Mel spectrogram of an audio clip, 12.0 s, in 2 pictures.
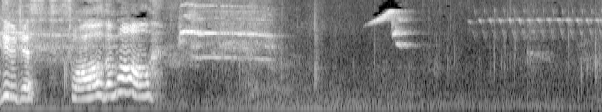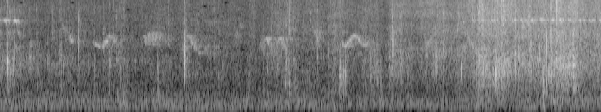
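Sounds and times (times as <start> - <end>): small bird chirps: 3.6 - 9.8.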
